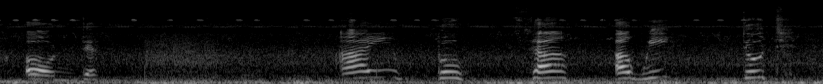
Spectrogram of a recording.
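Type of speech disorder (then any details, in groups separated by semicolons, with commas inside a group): Apraxia of speech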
